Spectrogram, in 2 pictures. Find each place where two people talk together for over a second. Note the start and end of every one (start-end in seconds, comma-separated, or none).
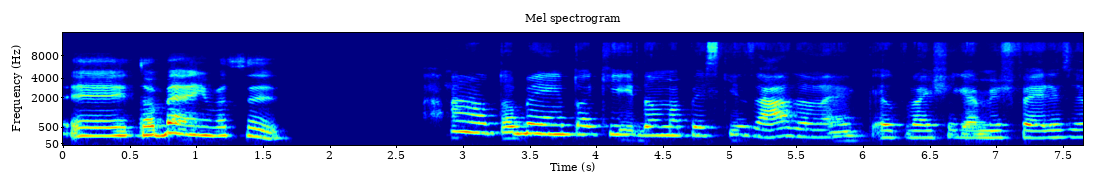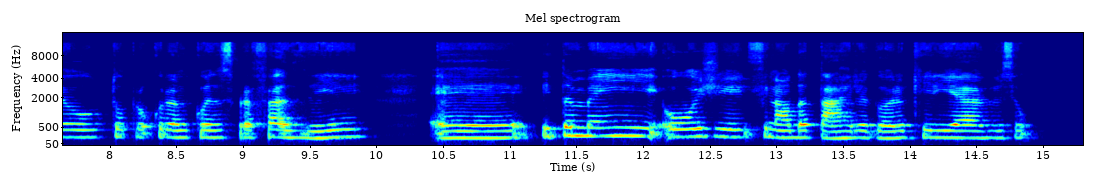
none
